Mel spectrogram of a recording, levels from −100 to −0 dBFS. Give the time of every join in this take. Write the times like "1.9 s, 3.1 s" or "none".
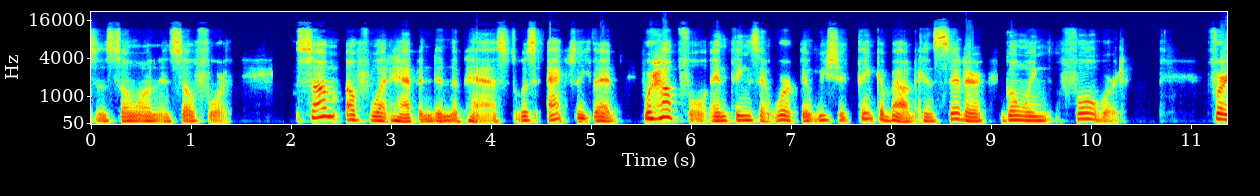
5.0 s, 5.4 s, 8.3 s, 9.0 s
